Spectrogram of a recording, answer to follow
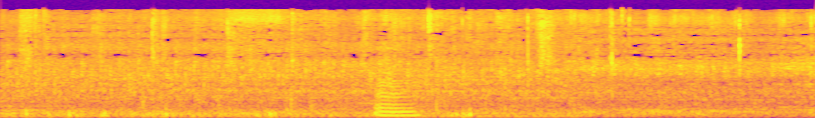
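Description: Steady outdoor background noise, with one short burst of a person's voice about three seconds in and a few faint clicks.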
